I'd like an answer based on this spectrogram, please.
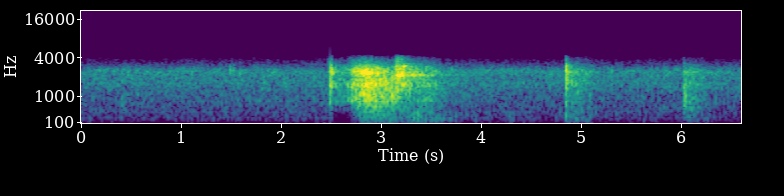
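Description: A baseball bat being swung in drills: a sharp knock and a short rushing swish of about half a second, then two lighter single taps, the last from the bat tip set down on the home plate.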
